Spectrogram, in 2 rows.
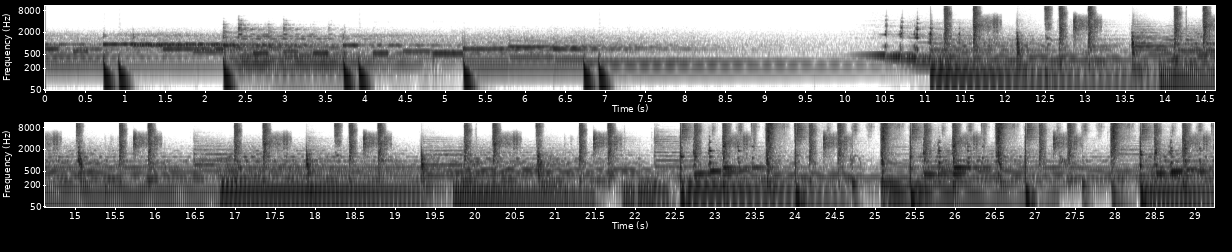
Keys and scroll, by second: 14.2 1, 15.7-16.4 typing.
